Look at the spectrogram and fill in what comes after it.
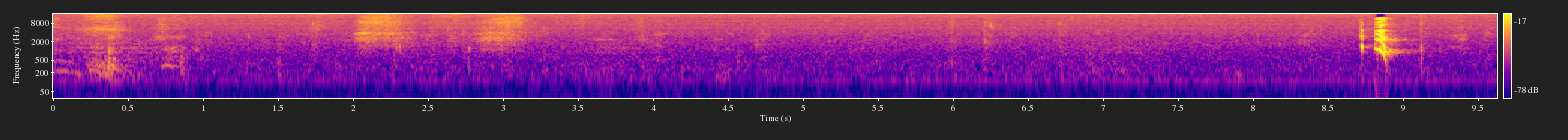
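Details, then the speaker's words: Infant with hiccups, chewing on his hand: quiet breathing in a still room, then one sudden, sharp catch of breath typical of a hiccup. "Who's got the hiccups? Who's got the hiccups? Don't you chew on that hand."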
